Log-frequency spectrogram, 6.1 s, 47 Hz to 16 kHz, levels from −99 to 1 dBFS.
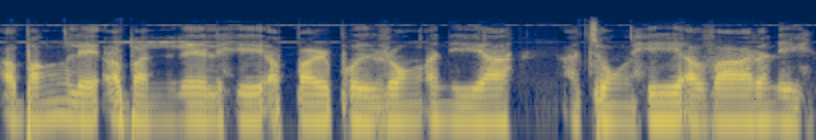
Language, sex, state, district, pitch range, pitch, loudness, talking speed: Mizo, male, Mizoram, Aizawl, 100-105 Hz, 105 Hz, -19 LUFS, 195 wpm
